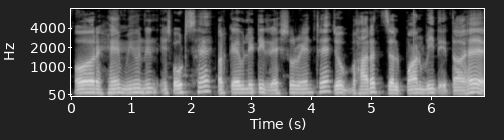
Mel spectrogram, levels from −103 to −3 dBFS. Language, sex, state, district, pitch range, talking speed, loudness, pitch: Hindi, male, Bihar, Samastipur, 120-135 Hz, 120 wpm, -26 LUFS, 125 Hz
